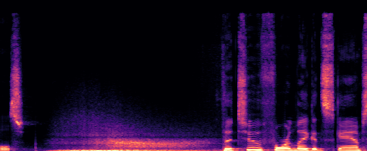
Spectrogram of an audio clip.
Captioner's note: swooshing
